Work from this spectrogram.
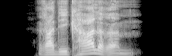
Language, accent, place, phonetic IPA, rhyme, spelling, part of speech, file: German, Germany, Berlin, [ʁadiˈkaːləʁəm], -aːləʁəm, radikalerem, adjective, De-radikalerem.ogg
- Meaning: strong dative masculine/neuter singular comparative degree of radikal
